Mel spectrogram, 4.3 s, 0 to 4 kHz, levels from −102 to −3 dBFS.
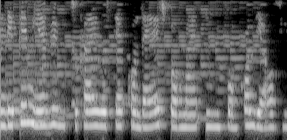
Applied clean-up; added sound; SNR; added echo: classical method log-MMSE.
